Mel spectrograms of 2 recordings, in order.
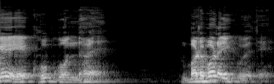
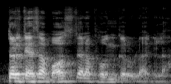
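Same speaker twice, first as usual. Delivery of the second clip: usual speaking voice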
